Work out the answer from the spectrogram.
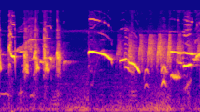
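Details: Oriental magpie-robin in a fight, provoked into aggression: a few scratchy notes, a brief pause, then long clear descending whistles followed by short rising chirps.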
